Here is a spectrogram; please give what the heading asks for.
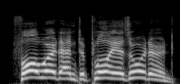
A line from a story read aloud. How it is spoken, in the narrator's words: Gaibon shouted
